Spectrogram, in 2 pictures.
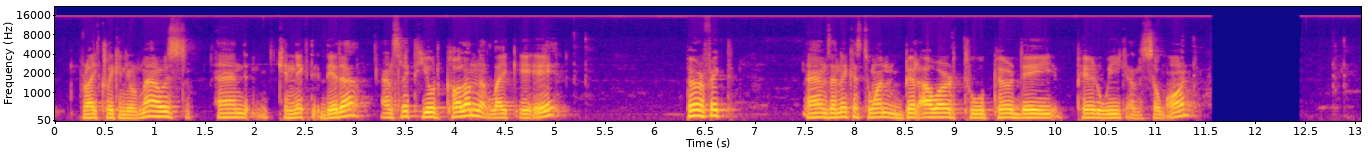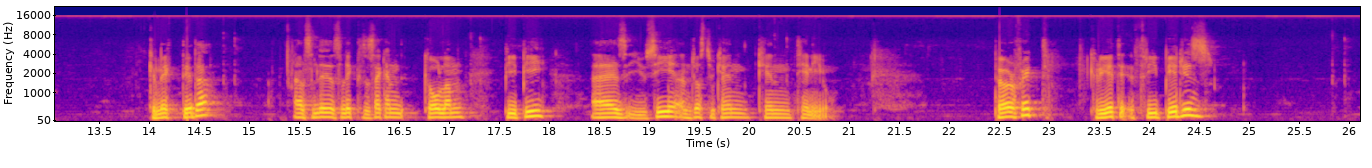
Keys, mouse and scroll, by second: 4.3 click, 8.1 click, 10.4 right click, 11.5 click, 11.9 right click, 13.9 click, 16.4 click, 19.4 click, 24.9 click.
